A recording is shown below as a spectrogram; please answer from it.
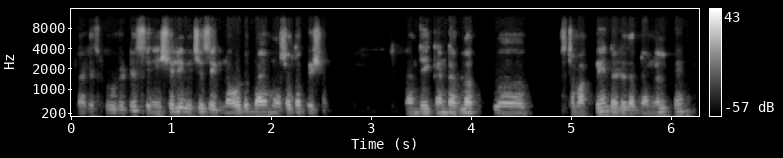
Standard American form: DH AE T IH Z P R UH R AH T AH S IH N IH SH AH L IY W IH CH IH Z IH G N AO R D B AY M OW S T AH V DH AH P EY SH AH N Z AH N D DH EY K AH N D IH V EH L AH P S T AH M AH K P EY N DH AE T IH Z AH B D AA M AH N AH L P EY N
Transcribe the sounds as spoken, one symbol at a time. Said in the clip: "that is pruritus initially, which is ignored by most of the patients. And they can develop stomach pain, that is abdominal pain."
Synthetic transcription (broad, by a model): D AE T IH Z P R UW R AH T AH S IH N IH SH AH L IY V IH CH IH Z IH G N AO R D B AY M OW S T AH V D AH P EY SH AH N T AH N D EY K AH N D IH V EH L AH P S T AH M AH K P EY N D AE T IH Z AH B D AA M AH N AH L P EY N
